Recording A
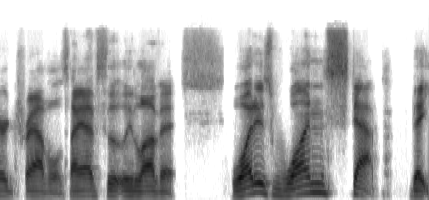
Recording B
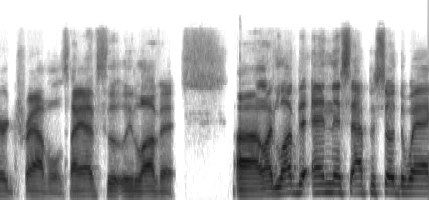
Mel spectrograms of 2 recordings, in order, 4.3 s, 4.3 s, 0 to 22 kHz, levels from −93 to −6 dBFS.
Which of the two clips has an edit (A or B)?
A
